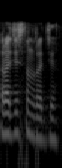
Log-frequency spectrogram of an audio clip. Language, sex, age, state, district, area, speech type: Marathi, male, 30-45, Maharashtra, Akola, urban, spontaneous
